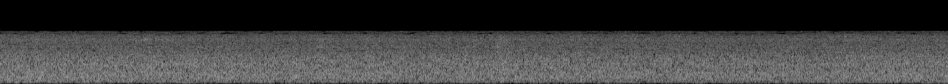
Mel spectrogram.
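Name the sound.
rain falling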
